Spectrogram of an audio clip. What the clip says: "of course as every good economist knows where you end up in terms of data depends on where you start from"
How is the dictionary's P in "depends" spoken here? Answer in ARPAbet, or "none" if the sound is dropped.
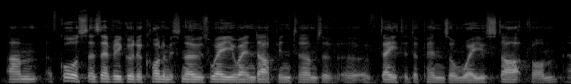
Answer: P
